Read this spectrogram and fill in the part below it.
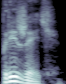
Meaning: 1. to burn (by touching something hot) 2. to cauterize 3. to slightly burn
- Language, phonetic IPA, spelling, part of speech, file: Russian, [prʲɪˈʐɛt͡ɕ], прижечь, verb, Ru-прижечь.ogg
